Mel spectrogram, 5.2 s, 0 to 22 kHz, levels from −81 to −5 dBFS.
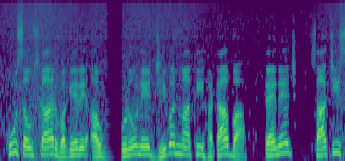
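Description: Overdone noise removal runs through the whole speech clip. The suppression was set so aggressively that individual frequency bands near the noise floor are pulled down or cut, taking quieter parts of the voice with them. The background drops and breaks up into twinkling specks.

From 1.59 to 1.85 s there is a call audio freeze, likely caused by delayed packets draining the jitter buffer. The receiver stretches the last sound into a fading buzz or hiss, with about 110 ms falling silent. The audio then resumes where it stopped, so nothing is lost, but everything after is delayed about 232 ms.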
